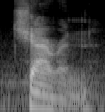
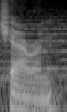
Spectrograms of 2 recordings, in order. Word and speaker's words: Charon: password to the door is Caron I voice pronounced that word Charon what's Karen Hayes's idea Clara Hayes Anders Rebecca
